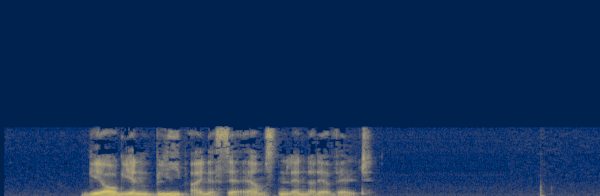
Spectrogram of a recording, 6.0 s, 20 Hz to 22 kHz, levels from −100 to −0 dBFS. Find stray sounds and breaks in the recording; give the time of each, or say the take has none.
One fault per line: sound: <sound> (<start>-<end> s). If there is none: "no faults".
no faults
